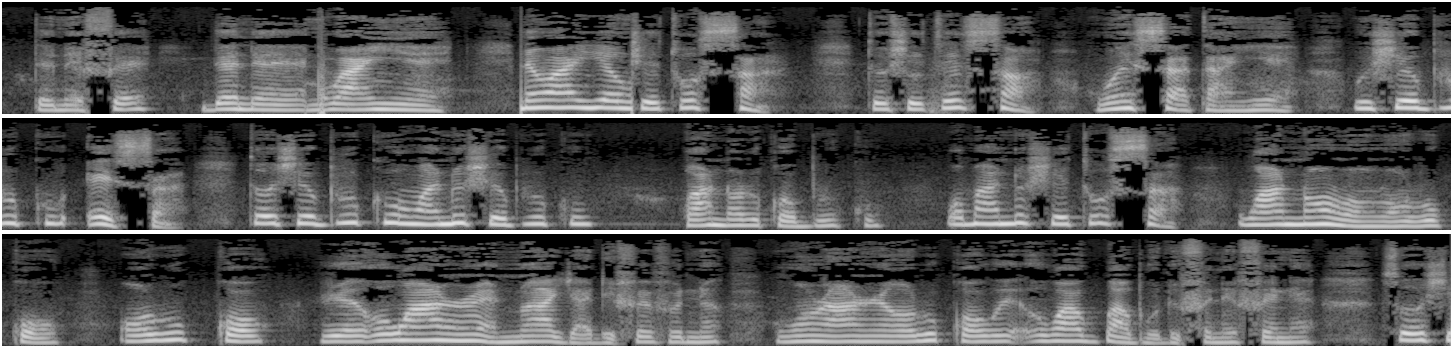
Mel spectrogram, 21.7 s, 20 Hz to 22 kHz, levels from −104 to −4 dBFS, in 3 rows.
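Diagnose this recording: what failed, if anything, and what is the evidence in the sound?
The codec stage shows MP3 compression damage throughout the speech: nothing above 17.9 kHz, and a plainly audible watery, swirling texture on sibilants. A plain low-pass filter would dull the top without that flickering, which likely comes from a starved encoder, fitting roughly 48 kbps.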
